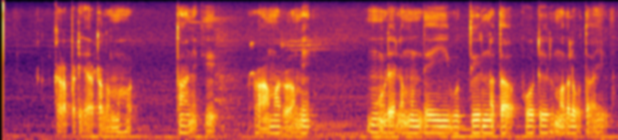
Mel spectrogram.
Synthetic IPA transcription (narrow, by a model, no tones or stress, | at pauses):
kɐɽɐpɐʈijɐːʈɐlɐmɐɦɐt̪ːaːniki | ɾaːmɐɾoːmi | muːɽɛːlɐmund̪eːiːut̪ːiɾɳːɐt̪ɐpʰoːʈiːlumɔd̪ɐlɐwut̪aːji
